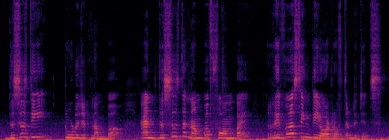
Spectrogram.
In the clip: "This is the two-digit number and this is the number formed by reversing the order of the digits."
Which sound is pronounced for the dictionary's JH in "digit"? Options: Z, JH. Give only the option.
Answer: JH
